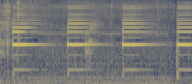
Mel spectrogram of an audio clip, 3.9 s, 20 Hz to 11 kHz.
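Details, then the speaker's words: B7 Audi A4 2.0T EA113 after LPFP gasket replacement, battery reconnected, key at ignition without starting: high clear warning chime repeating about once a second, four times, over the low pressure fuel pump priming. "But what we are gonna do is hope this thing stops fucking beeping."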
